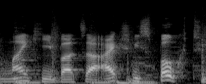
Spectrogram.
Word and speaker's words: Nike: Yes, I know a few of you guys are gonna say, "It's pronounced Nike Saf, not Nikey, but I actually spoke to Nike themselves and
